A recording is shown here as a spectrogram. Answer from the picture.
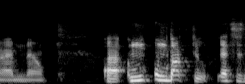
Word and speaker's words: M'Baku: I'm gonna ship the heck out of Shuri and Mkbudu. And I'm pronouncing his name wrong. I know. M'Baku.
